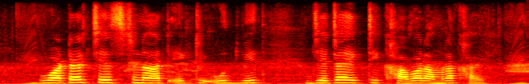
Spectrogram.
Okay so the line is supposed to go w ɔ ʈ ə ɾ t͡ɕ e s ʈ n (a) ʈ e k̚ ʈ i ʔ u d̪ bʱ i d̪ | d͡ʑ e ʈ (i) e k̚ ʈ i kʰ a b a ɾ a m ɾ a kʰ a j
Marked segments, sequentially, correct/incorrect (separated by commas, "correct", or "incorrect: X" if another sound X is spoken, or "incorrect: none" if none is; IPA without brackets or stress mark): correct, incorrect: a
